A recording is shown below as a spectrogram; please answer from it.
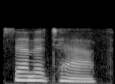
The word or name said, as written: cenotaph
